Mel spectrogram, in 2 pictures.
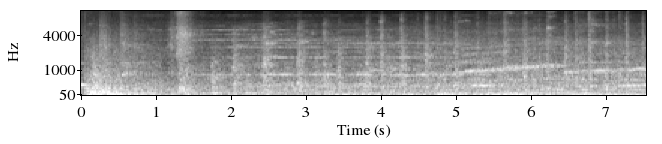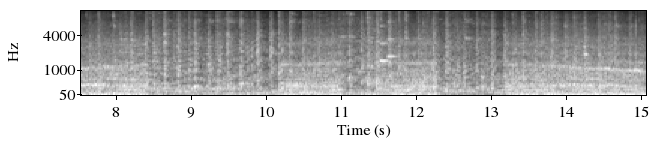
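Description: A New York subway A train in a train video game runs steadily with loud engine drone, rail rumble and clicking, plus a faint rising whine, continuous and close throughout.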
